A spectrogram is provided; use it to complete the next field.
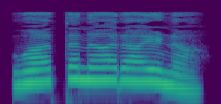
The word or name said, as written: ವಾತನಾರಾಯಣಿ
